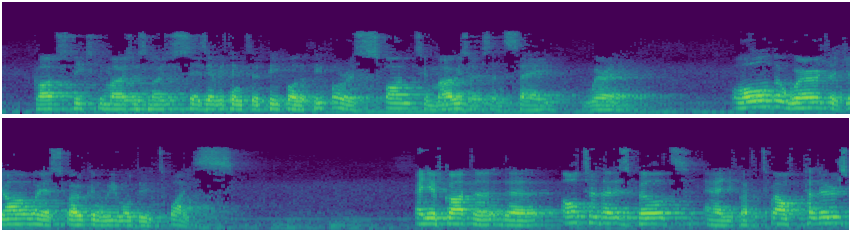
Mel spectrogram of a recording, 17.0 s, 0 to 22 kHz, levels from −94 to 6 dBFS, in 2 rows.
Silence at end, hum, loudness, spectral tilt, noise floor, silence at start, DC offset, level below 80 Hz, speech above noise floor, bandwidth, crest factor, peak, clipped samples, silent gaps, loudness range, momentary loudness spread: 0 s; none; -21 LUFS; -7 dB/octave; -52 dBFS; 0.35 s; under 0.1%; -48 dBFS; 32 dB; 8.6 kHz; 18 dB; -4 dBFS; under 0.1%; none; 6 LU; 13 LU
